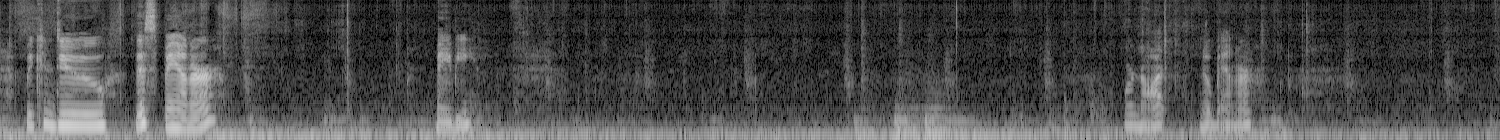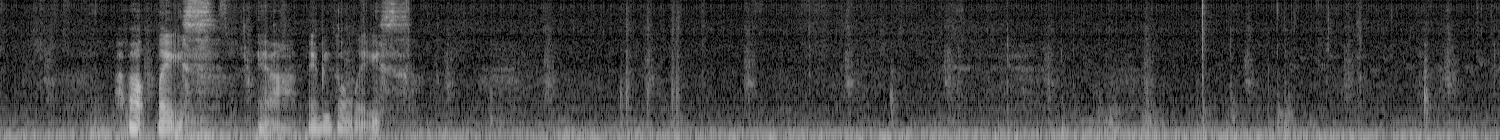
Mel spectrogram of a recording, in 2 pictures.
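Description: Paper rustles and crinkles softly close by.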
